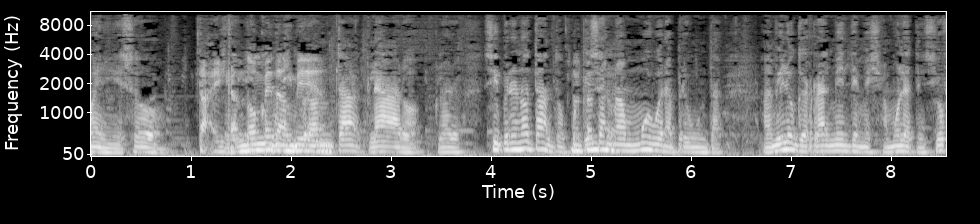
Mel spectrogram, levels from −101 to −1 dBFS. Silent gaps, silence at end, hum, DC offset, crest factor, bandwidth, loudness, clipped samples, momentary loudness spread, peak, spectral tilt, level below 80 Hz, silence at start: none; 0 s; none; under 0.1%; 12 dB; 10.5 kHz; -13 LUFS; under 0.1%; 10 LU; 0 dBFS; -7 dB/octave; -36 dBFS; 0 s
